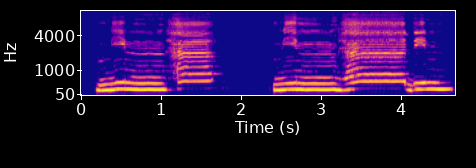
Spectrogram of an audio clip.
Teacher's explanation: Nun sakinah ketemu huruf ha. Huruf halki, huruf tenggorokan. Dihukumi izhar hal. Suara nun sukun dibaca izhar. En. Jelas.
